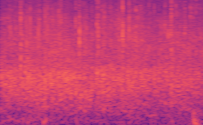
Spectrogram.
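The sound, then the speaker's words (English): A crowd claps together in a steady, dense burst of applause given as praise to God, sustained and fairly loud throughout, with no voices standing out above the clapping. “Let's give Him a hand clap of praise for that.”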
